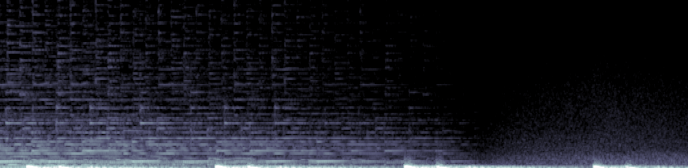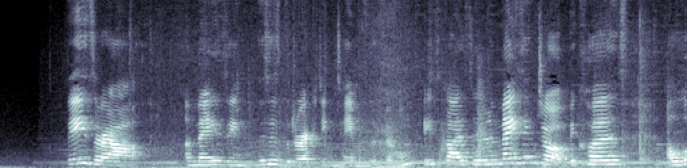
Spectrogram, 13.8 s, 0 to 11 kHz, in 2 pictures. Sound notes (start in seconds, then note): 4.0 a heartbeat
